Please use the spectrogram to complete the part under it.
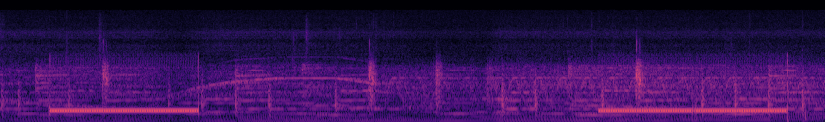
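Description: Telephone tone on a call back, heard as two loud steady buzzing tones, the first about a second and a half long and the second about two seconds, over a dense, busy background.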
